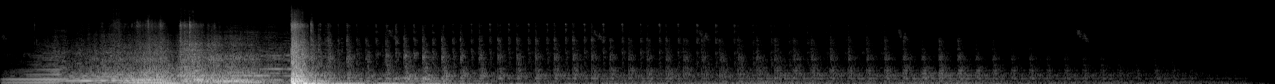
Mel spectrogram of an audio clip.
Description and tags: Large metal gate squeaks rattles and bangs.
